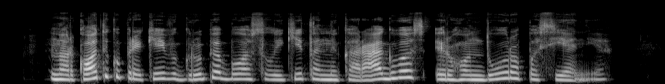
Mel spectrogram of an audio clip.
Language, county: Lithuanian, Vilnius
